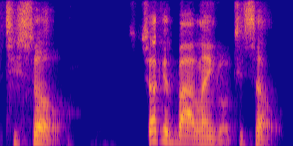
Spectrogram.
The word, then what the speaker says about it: Tissot: Tissot. Right? The T. Hey, man, don't you have any culture? The T is silent. – None. – The T on the end is silent. It's Tissot.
